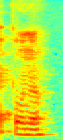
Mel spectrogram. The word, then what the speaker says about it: Puno: Mas qual, qual que é, qual que é a pronúncia de Puno em espanhol? É Puno mesmo? É Puno.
